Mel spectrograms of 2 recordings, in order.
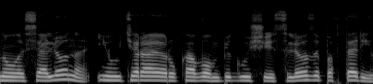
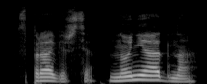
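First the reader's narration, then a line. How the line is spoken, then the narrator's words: Husband objecting. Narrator (Russian): возразил муж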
